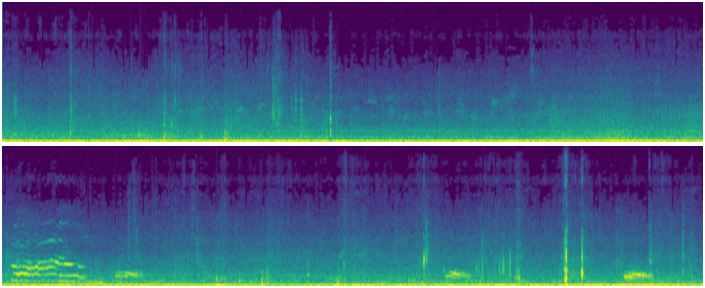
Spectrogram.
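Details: Orange-and-white cat that suddenly turns meek after a senior cat catches him being rough with a person; one drawn-out, downward-sliding meow, then two brief, higher mews later, over a steady low rumble of outdoor noise.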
